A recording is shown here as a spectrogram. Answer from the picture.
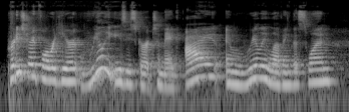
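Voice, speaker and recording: A woman speaks at a moderate pace with lively intonation. Room echo is audible. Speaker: sewing vlogger. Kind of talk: casual chat. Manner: conversational, filler-heavy.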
